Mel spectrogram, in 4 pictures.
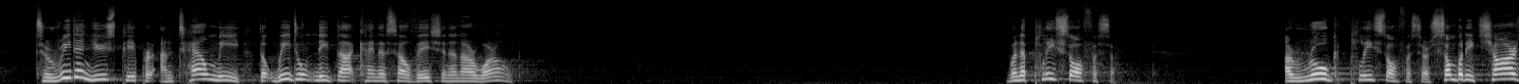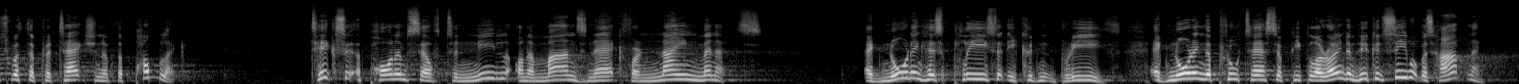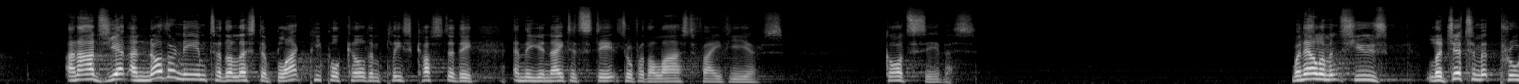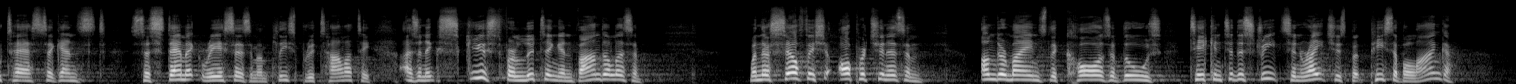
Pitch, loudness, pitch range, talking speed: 195 Hz, -19 LUFS, 170-230 Hz, 130 wpm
